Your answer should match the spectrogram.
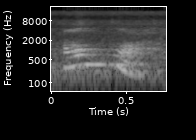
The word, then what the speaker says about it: Allah: Nah, yang kedua ada lafdzul jalalah atau kalimat Allah sebelumnya berharokat dhamma. Contohnya Abdullahi. Lafdzul jalalah sebelumnya berharokat dhamma. Nah, ini disebut lam tebal atau mufakhamah. Dibacanya tebal.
